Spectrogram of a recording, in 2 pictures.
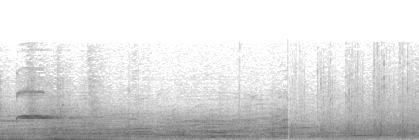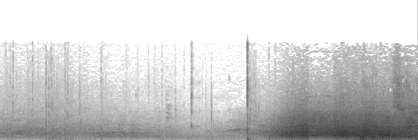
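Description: Volleyball arena crowd noise with a murmur of voices, then a single sharp hit about ten seconds in, after which the crowd noise swells up loudly.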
